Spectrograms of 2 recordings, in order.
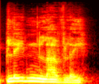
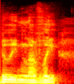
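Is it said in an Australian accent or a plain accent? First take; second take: Australian; plain. First: It is said in a put-on Australian accent. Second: It is said in the speaker's normal accent. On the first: "that's supposed to be an Australian accent" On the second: "screw it. I'm just going to say"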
